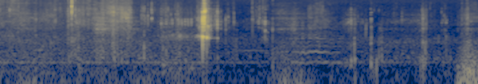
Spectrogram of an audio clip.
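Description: A crisp bite into a raw Queen of Malinalco tomatillo, loudest as a single sharp crunch about two and a half seconds in, with soft chewing around it. A small insect buzzes faintly about four seconds in.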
